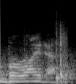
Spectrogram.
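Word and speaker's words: Baryta: Barita or Barita? Yes, so the correct pronunciation, I'm going to be officially, is Barita. So it's Barita.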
